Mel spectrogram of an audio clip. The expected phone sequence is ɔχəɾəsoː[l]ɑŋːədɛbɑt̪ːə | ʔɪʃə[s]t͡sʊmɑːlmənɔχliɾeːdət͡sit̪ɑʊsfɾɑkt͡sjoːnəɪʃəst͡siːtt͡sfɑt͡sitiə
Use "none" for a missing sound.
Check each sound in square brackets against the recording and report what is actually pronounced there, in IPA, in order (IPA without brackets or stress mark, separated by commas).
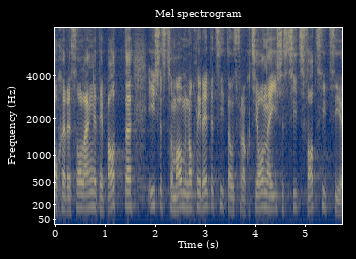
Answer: l, s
